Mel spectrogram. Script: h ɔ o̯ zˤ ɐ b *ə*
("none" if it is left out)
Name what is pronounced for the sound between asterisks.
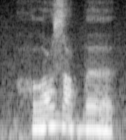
ɐ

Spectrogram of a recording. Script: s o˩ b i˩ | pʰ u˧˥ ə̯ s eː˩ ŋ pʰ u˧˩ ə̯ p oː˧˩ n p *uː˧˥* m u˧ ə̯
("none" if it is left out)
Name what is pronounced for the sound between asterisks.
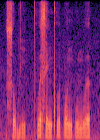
uː˧˩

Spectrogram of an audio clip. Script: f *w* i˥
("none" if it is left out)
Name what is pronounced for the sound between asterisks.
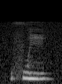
w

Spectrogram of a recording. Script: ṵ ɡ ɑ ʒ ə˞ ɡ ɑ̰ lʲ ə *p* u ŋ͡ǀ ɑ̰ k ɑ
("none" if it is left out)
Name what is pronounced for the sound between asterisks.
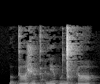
p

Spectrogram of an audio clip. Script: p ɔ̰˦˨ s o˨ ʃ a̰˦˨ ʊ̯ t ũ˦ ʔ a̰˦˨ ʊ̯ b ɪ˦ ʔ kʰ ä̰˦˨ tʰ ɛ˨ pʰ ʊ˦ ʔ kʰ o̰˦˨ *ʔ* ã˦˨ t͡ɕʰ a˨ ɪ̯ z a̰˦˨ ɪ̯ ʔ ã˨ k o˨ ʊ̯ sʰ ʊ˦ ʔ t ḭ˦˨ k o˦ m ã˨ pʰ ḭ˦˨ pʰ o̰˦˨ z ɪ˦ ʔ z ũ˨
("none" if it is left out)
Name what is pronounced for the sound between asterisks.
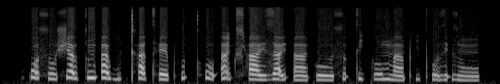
ʔ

